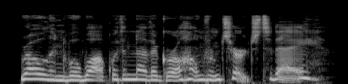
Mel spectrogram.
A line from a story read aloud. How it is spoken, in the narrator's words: sighs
